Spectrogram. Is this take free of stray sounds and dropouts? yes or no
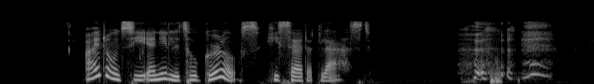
no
